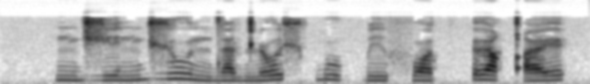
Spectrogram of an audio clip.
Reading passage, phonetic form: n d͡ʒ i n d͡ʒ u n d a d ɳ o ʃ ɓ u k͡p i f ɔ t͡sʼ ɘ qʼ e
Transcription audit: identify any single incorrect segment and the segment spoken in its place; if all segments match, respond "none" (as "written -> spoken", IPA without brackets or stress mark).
none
